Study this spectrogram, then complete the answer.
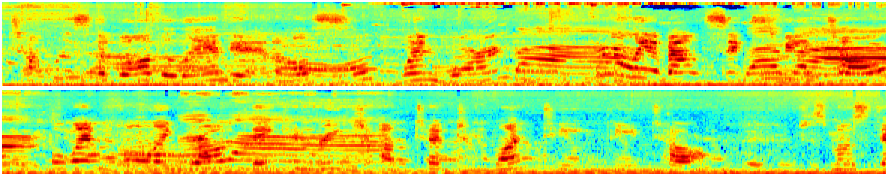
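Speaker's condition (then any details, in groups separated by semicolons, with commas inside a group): No condition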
